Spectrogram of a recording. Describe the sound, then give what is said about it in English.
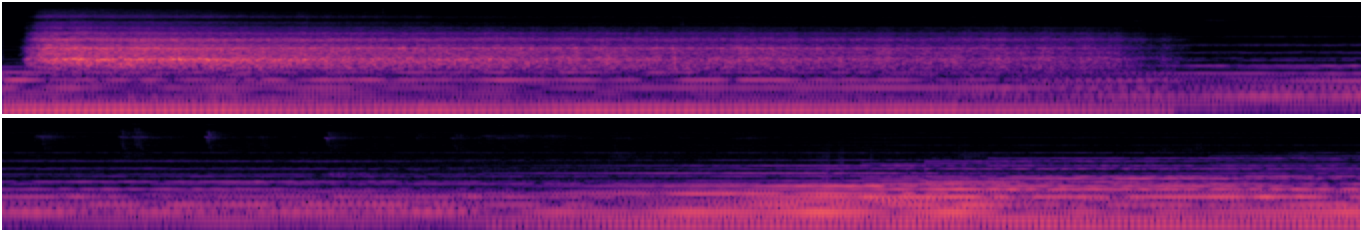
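A long, airy breath is taken during a yoga meditation. The sustained breathy hiss fades out after several seconds, while soft, sustained music plays underneath throughout. “Let's breathe in through your nose. And push it out of your mouth.”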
